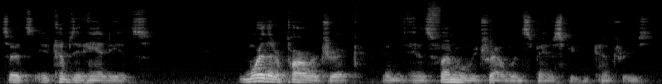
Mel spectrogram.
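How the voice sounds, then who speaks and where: Low-voiced older man, halting. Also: darkish tone. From Florida, USA. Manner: halting, many restarts and fillers. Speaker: retiring circuit court judge. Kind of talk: reflective interview answers.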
